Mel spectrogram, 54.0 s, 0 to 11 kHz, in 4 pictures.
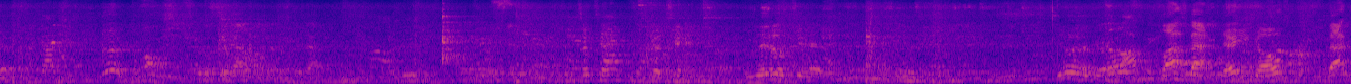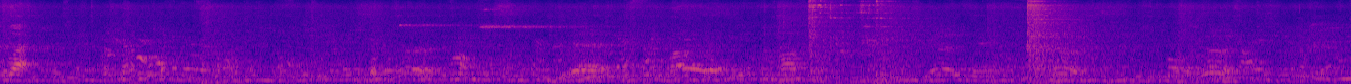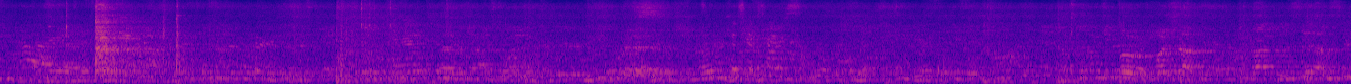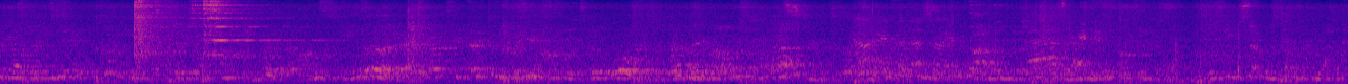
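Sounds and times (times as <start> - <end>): metallic clink of dumbbells: 41.9 - 43.4.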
